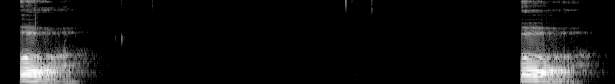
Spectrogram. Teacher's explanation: Your tongue tip should be down, but your whole tongue is pulled back from your front teeth, as so. And this is a lax sound, which means all the muscles of your face, your jaw, your tongue should be relaxed as you pronounce this sound.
